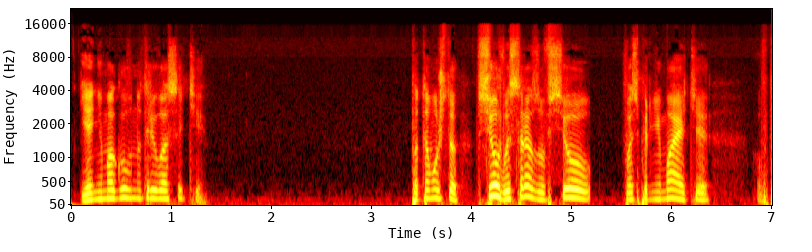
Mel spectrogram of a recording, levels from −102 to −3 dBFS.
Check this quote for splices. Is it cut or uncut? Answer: cut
